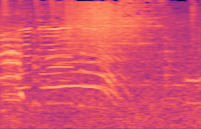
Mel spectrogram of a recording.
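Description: A raised voice with a long held note that falls away about a second in, over a steady background noise.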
